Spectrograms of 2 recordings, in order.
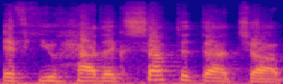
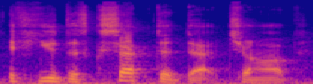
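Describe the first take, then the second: First: The word had is said fully and clearly. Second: The word had is shortened to a faint d. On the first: The speaker calls it right. "I just prefer to say had" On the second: The speaker calls it wrong. "pronouncing the apostrophe D like this just sounds awkward to me"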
